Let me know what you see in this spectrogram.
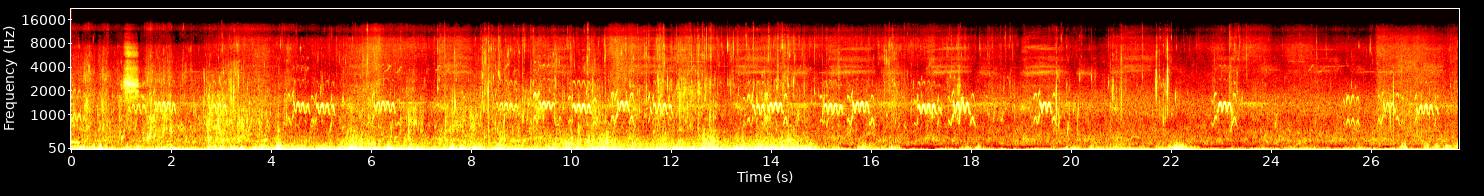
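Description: Wind on the microphone and water lapping against a paddled canoe, with a bird calling over and over in short, pitched notes, often in twos and threes. The wind rumble drops away about halfway through.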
